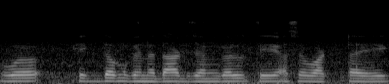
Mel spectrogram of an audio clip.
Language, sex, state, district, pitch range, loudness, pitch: Marathi, male, Maharashtra, Pune, 135-145 Hz, -35 LUFS, 140 Hz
